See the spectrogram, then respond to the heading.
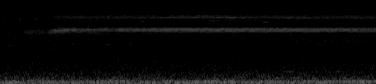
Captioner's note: gentle music; cicadas chirping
